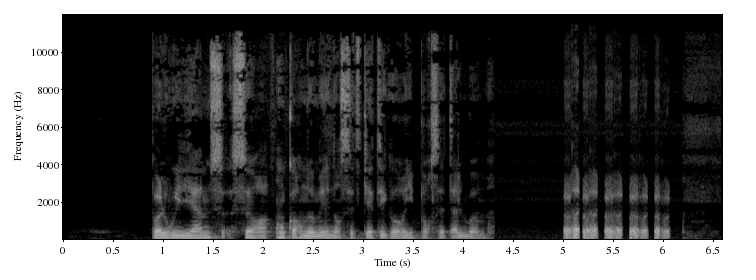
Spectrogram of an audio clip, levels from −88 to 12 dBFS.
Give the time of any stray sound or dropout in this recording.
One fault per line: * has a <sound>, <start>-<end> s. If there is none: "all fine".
* has a laugh, 5.0-6.1 s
